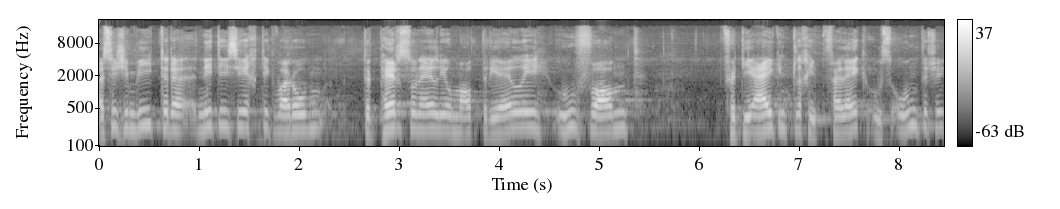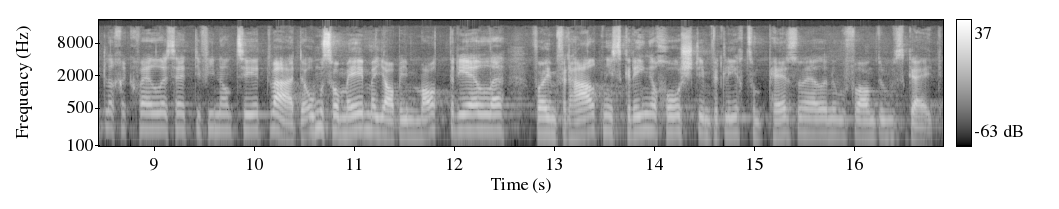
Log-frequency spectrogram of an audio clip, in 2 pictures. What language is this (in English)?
Swiss German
